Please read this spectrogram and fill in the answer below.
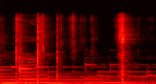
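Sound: shuffling tarot cards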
